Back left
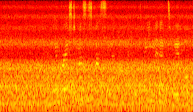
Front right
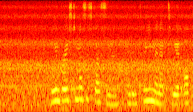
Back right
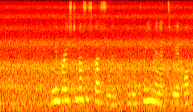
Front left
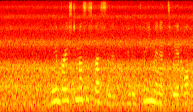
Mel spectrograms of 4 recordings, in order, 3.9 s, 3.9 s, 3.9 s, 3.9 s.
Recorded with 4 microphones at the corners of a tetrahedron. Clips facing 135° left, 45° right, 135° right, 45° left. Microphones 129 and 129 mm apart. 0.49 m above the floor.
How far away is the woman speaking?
About 1.1 m.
